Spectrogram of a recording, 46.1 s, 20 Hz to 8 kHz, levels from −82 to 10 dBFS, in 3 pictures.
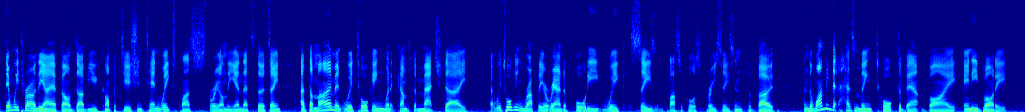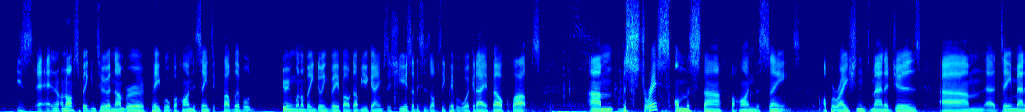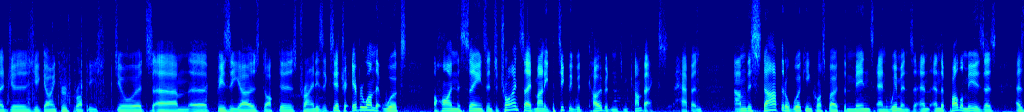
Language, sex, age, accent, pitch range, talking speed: English, male, 30-49, Australian, 115-135 Hz, 195 wpm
